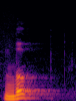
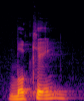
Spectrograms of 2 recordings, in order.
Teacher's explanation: in the word book, the k is not released, whereas in booking, the k is released.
